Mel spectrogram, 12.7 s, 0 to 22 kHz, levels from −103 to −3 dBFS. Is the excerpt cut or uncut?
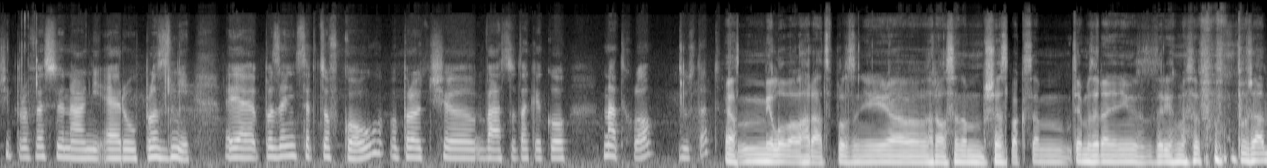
cut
